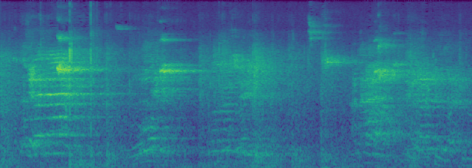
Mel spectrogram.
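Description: Indoor futsal play: a ball being kicked and bouncing on a wooden gym floor, with players calling out in short shouts, all echoing in a large hall.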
